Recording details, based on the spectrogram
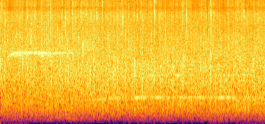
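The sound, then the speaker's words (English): A loud, steady wash of rambunctious crowd applause and cheering, played as a background sound effect, fills the whole clip, dense clapping with a couple of faint sustained whistles riding on top, and no one speaking. “Cue rambunctious cheering in the background.”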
